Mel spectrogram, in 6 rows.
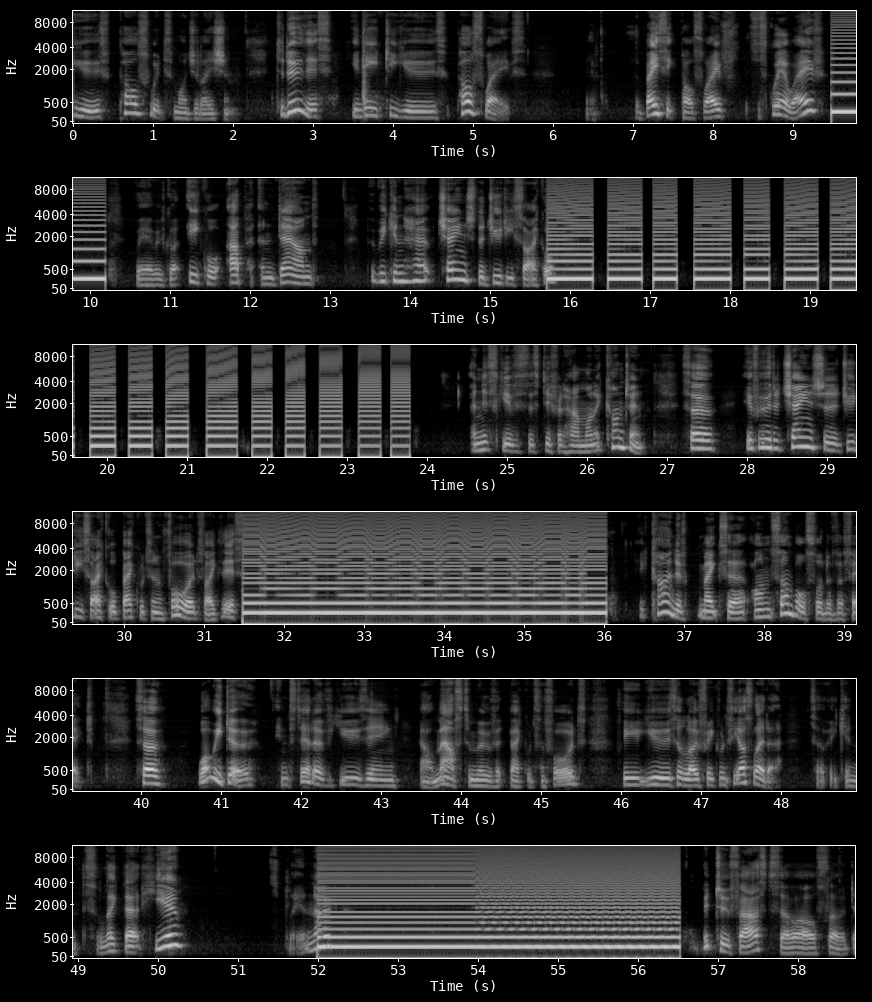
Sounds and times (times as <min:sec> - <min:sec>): Speech: 0:00.0 - 0:02.0, 0:02.6 - 0:05.7, 0:06.4 - 0:09.5, 0:10.6 - 0:12.8, 0:13.5 - 0:15.8, 0:24.5 - 0:31.5, 0:36.5 - 0:39.4, 0:40.0 - 0:50.4, 0:51.4 - 0:52.3, 0:56.8 - 0:58.7.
